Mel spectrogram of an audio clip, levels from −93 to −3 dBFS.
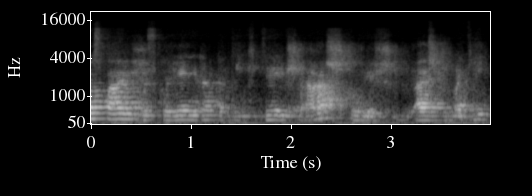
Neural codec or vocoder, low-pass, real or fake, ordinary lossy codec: codec, 32 kHz, 1.9 kbps, SNAC; 14.4 kHz; fake; Opus, 16 kbps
